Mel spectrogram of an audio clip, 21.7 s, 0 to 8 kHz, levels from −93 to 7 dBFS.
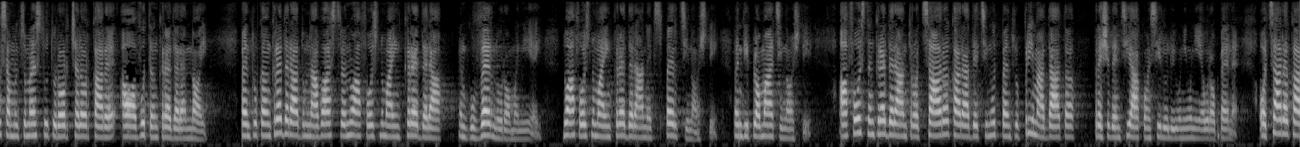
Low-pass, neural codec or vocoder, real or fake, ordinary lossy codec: none; none; real; none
